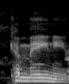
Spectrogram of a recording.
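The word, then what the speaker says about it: Khamenei: Kmeni, how do you pronounce his name? Kamani. Kamani. That's it. Pancake.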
